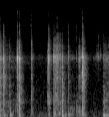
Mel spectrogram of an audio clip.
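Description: Metal latches on a hardshell guitar case being flipped open: several sharp clicks in quick succession.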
